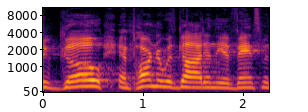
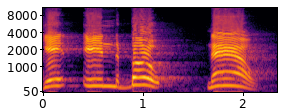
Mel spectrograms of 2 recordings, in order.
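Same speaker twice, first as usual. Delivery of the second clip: booming, drawn-out stern dad voice, very loud and slow; 5 semitones higher, 8 dB louder than usual. Retelling Jesus telling his disciples to get in the boat, in a dad voice. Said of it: "This is that dad voice".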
